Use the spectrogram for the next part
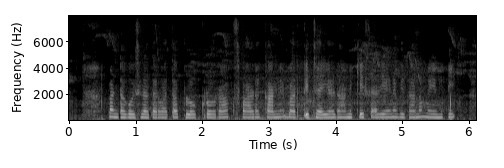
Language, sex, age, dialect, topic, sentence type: Telugu, female, 18-24, Telangana, agriculture, question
